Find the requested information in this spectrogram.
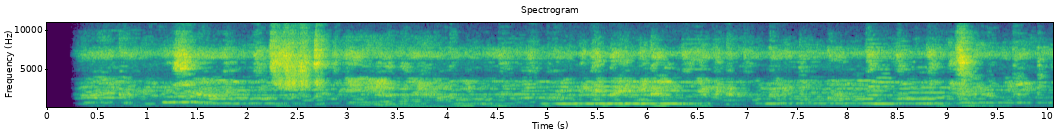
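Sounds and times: pop song through television speaker: 0:00.3 - 0:10.0.

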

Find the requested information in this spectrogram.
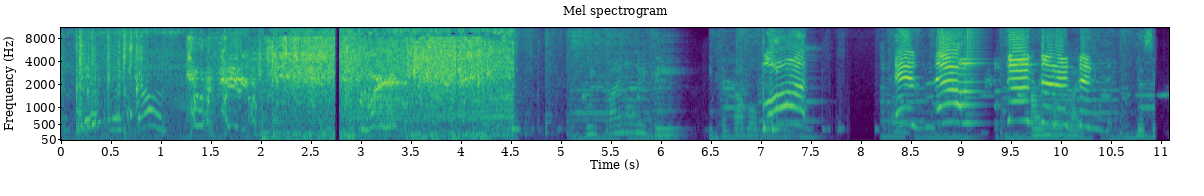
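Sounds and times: loud noisy burst: 0:01.6 - 0:04.6
cartoon music with voice: 0:05.0 - 0:07.6, 0:08.2 - 0:11.0.

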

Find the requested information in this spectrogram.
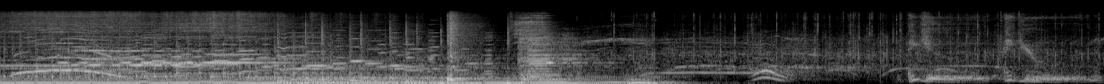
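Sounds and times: person whooping: 0:00.0 - 0:03.1, 0:06.2 - 0:08.2
audience applauding: 0:05.7 - 0:11.0.

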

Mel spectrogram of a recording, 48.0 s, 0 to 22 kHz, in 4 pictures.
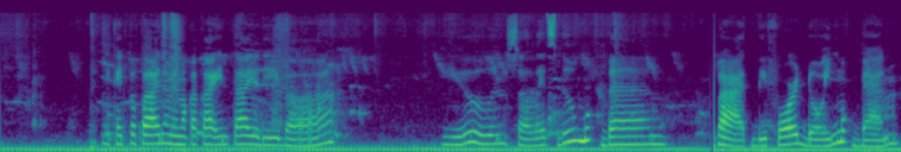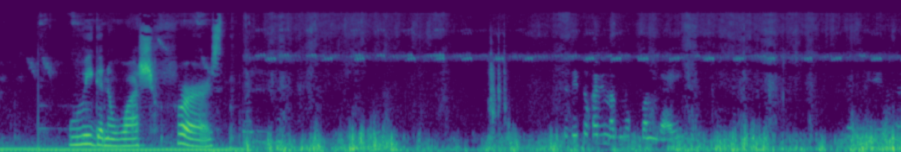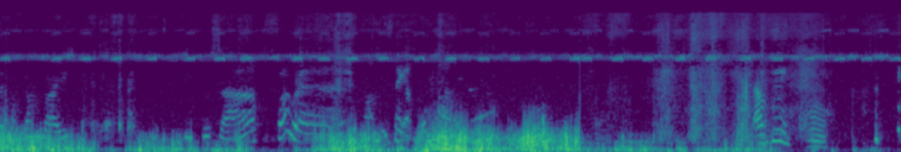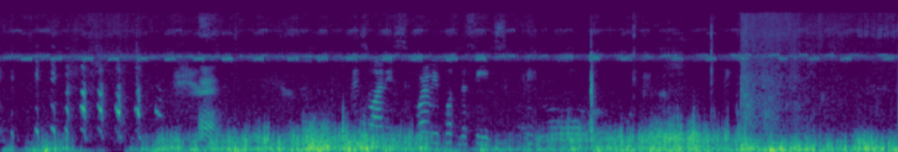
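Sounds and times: wind rumbling on microphone: 0:00.0 - 0:27.4, 0:28.2 - 0:34.2, 0:36.4 - 0:37.2, 0:37.8 - 0:48.0
crickets chirping: 0:10.3 - 0:48.0.

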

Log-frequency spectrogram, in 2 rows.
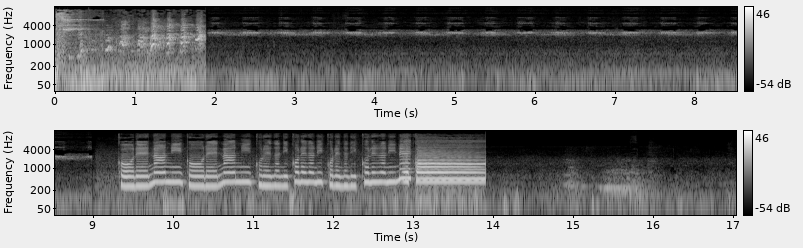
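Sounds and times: cricket chirping: 0:01.5 - 0:09.0.

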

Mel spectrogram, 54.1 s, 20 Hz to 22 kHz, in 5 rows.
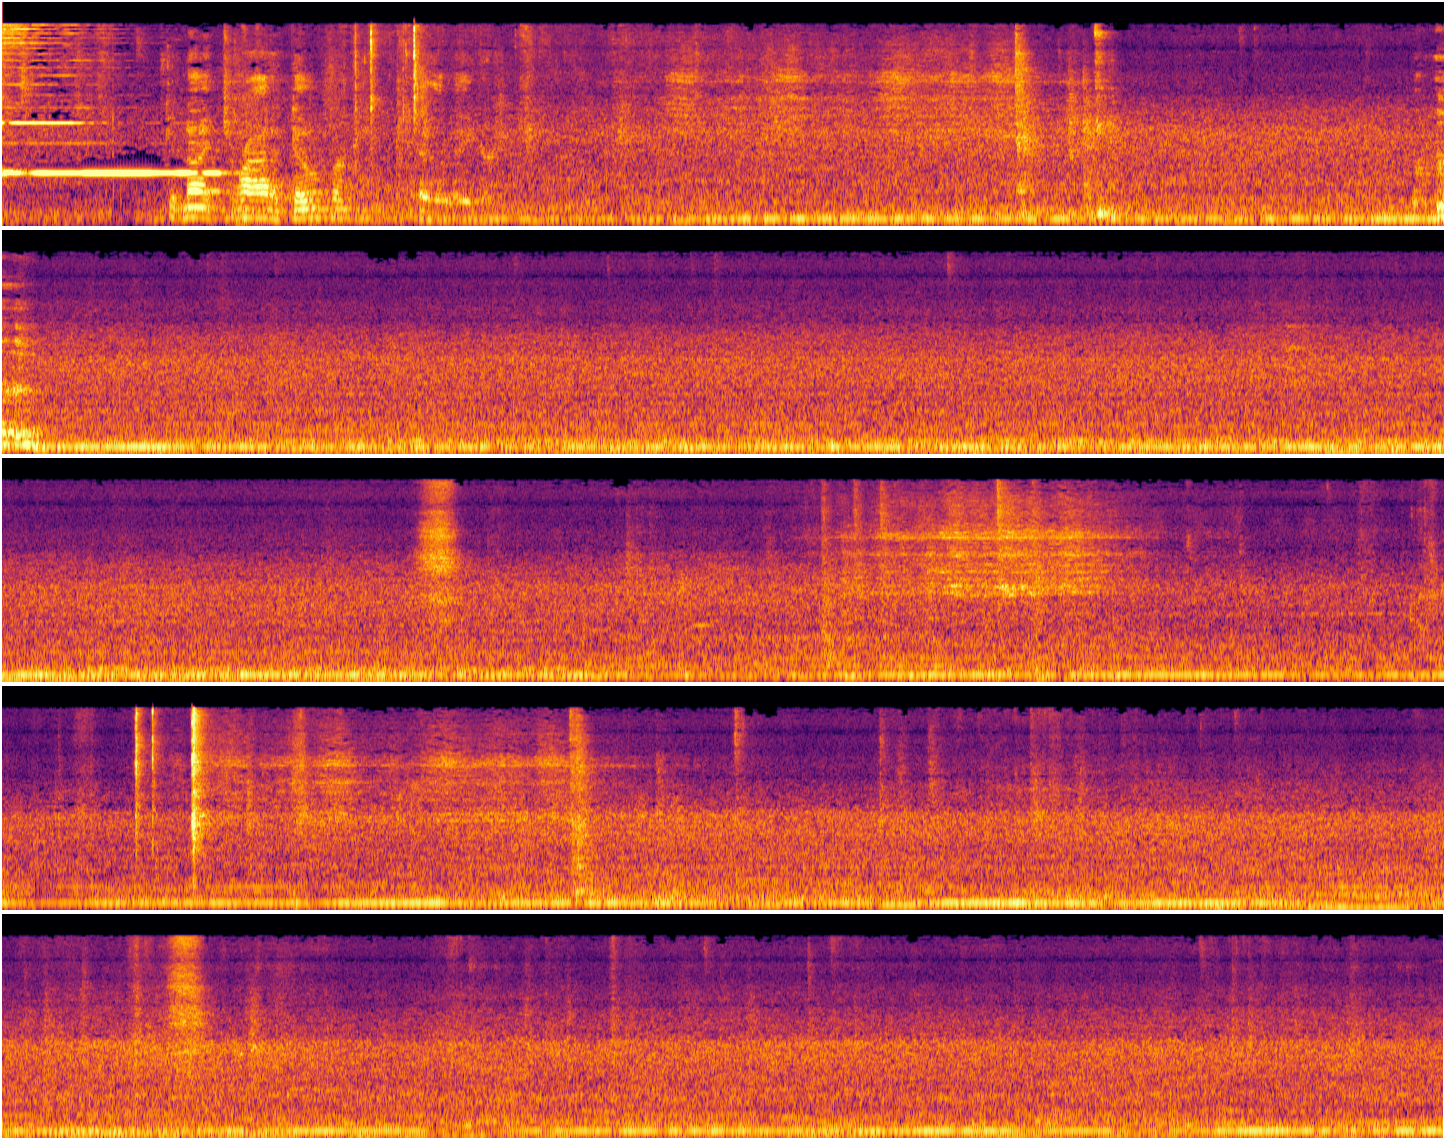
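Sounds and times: elevator doors sliding open: 0:00.0 - 0:09.2, 0:26.1 - 0:42.3
elevator hum: 0:00.0 - 0:54.0.

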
